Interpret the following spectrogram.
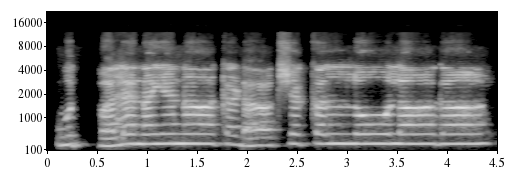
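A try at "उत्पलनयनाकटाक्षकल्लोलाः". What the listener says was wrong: கடா இல்ல கட்டா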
